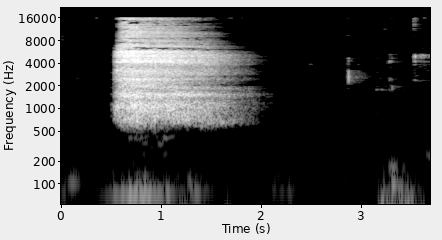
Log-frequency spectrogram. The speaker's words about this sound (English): We'll inhale through the nose to fill up the lungs, and exhale through the mouth, making a sound like fogging a mirror. So it'll sound something like this.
